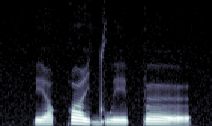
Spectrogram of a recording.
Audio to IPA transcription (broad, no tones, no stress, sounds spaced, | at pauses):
e qʷ i d w e p œ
